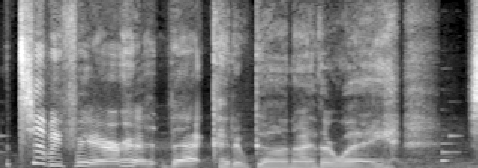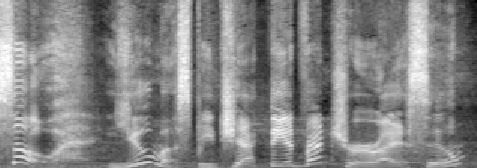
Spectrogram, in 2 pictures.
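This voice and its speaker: Playful breezy youthful bard, high-pitched. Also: female voice, very animated, a little slow, over music. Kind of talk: scripted anime game voice acting.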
